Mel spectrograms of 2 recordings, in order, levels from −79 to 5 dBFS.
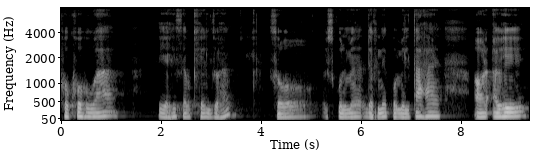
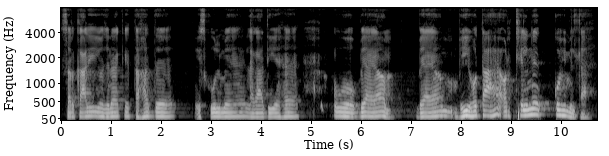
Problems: constant background noise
